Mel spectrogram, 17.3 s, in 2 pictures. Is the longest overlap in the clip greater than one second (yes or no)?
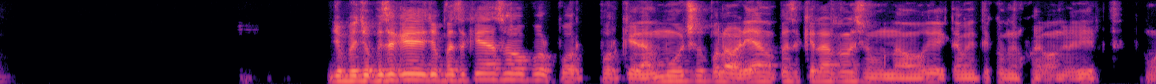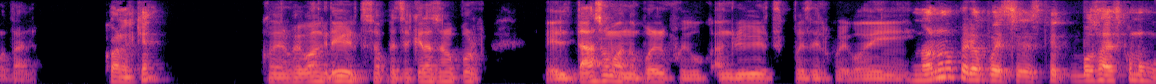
no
